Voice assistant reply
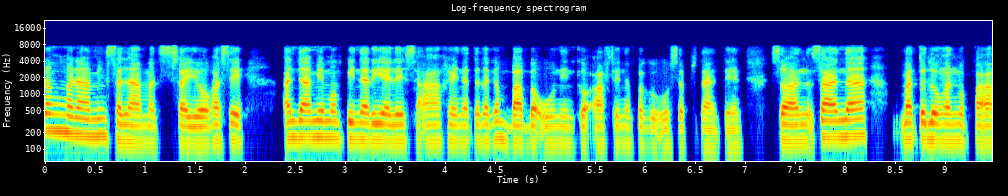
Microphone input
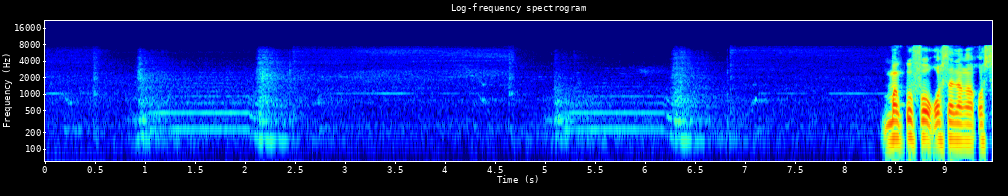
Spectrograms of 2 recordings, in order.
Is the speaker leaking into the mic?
No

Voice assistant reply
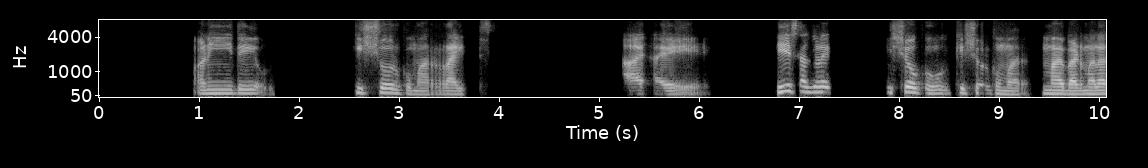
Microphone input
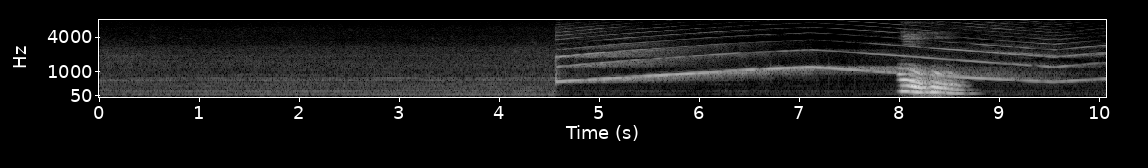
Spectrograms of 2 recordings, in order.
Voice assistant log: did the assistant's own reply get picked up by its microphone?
No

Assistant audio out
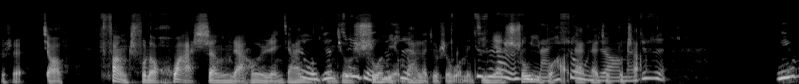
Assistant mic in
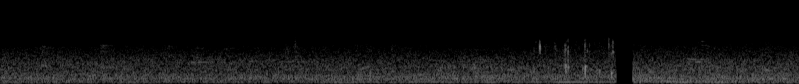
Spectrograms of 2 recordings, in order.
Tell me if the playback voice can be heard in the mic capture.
No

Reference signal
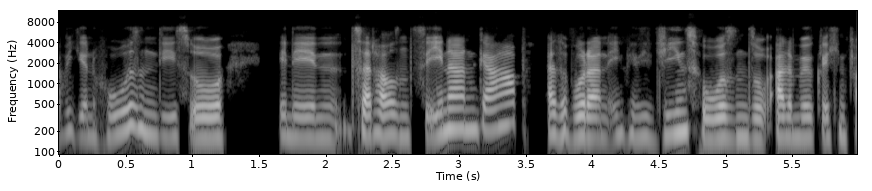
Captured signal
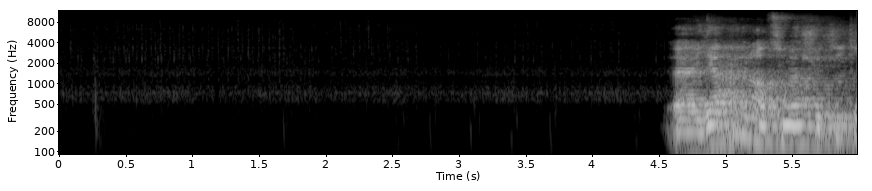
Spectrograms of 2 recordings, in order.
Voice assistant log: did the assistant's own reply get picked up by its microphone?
No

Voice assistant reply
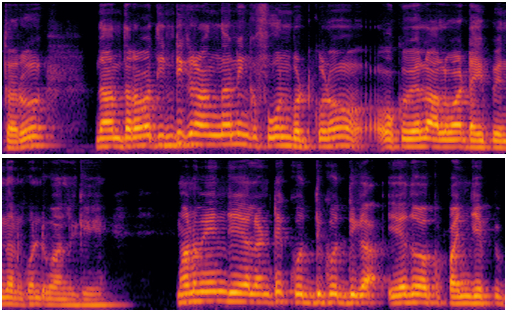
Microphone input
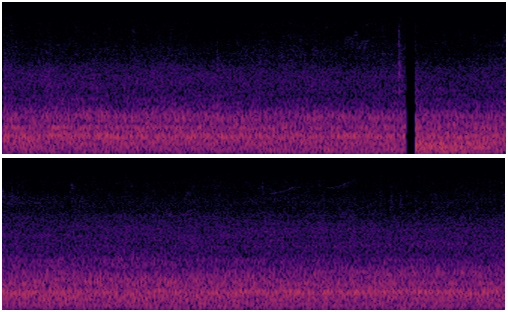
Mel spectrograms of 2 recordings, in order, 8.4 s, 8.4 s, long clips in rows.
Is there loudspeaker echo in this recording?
No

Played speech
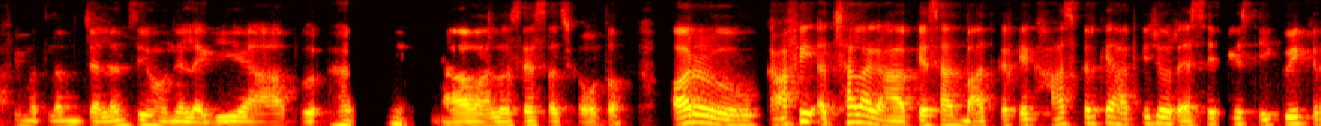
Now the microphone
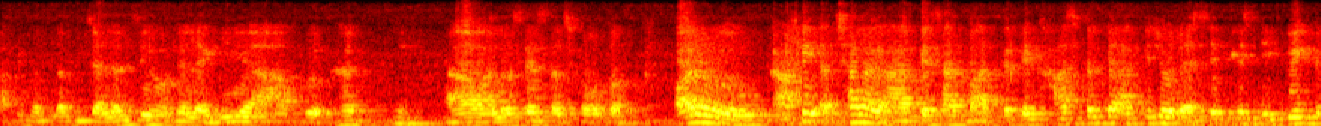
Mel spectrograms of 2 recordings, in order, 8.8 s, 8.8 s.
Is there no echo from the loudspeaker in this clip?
No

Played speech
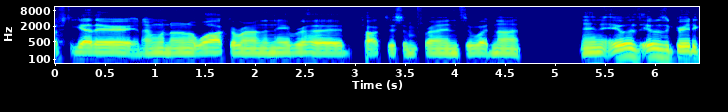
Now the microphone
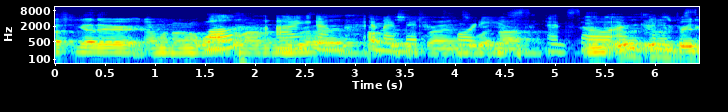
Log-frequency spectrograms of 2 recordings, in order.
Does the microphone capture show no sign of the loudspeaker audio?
No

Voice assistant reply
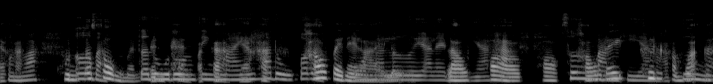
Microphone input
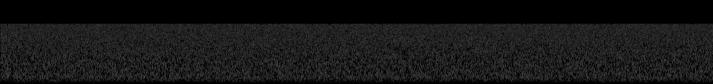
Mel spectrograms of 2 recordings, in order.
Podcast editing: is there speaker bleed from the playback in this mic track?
No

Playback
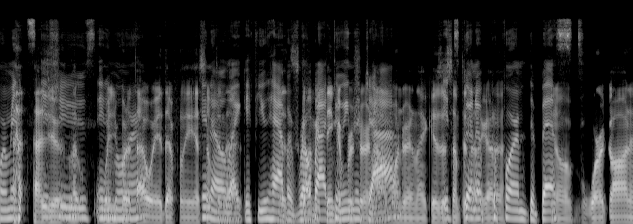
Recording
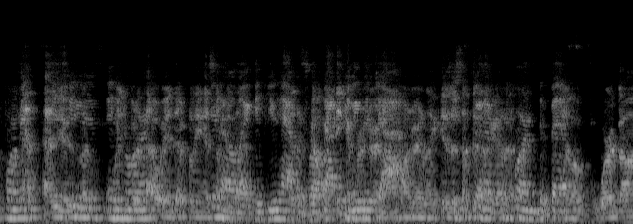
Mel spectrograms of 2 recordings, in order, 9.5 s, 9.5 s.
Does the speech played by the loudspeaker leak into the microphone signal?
Yes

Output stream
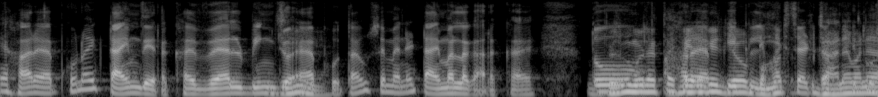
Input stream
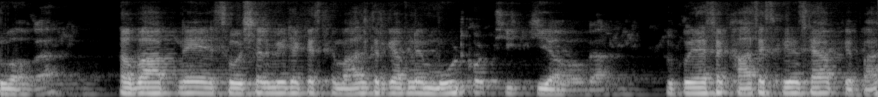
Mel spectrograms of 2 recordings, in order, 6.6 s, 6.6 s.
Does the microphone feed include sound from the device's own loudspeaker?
No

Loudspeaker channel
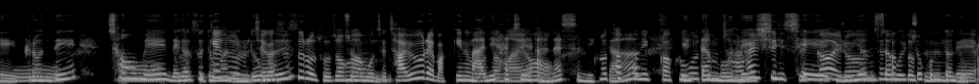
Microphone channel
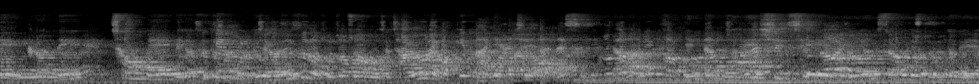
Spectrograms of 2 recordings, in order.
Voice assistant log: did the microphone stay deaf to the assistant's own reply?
No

